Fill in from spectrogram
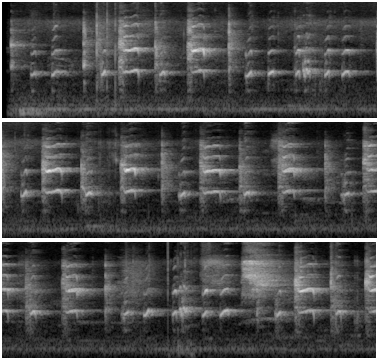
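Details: Pet cockatiel singing: a long run of short warbled and whistled notes with chattery bursts, repeated more than once per second, with a faint low hum underneath.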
